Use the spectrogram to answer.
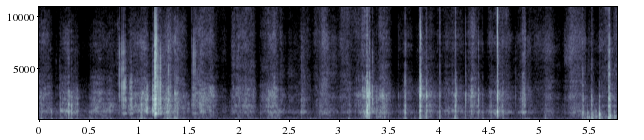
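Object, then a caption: Plastic shaker bottle lid. Fingernails tap and click on the snap or screw lid of a black plastic shaker bottle. A steady run of sharp, bright clicks and taps sits over a soft, scratchy crackle. The sound is mostly high and dies away almost instantly, with little low end.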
